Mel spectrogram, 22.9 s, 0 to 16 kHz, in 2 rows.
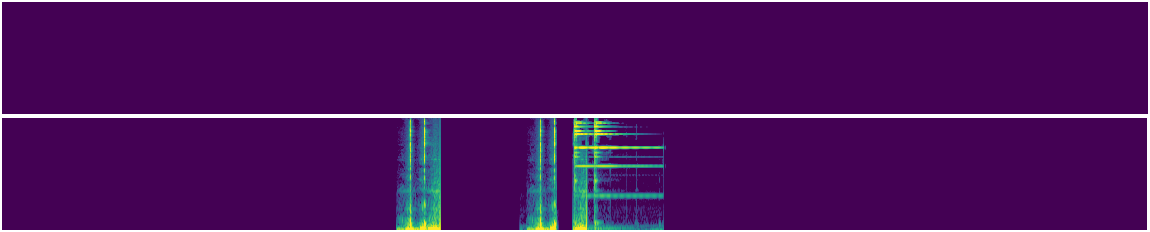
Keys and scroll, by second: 8.7 Escape, 15.8 Escape.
